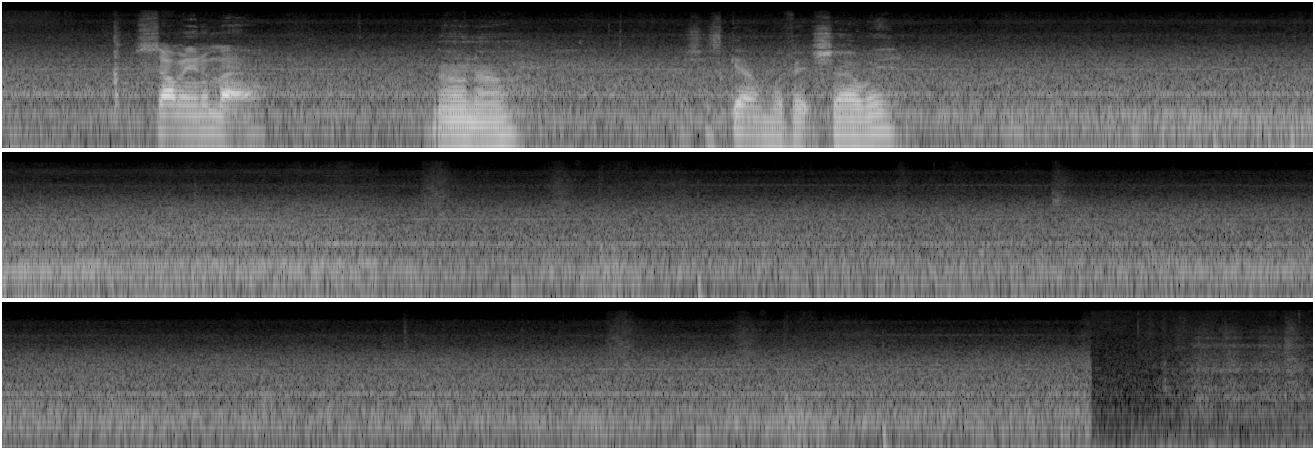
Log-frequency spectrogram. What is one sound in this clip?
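Machinery hums steadily in a large hall.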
